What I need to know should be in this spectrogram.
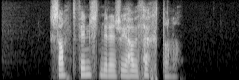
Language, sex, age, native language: Icelandic, female, 20-29, Icelandic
